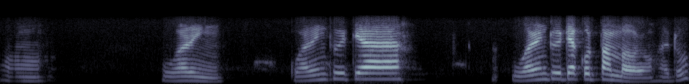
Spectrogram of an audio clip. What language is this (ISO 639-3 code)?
asm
